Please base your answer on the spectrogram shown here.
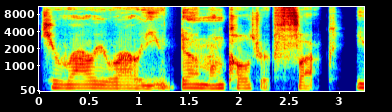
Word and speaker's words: Kirari: It is literally pronounced Kirari Rari.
